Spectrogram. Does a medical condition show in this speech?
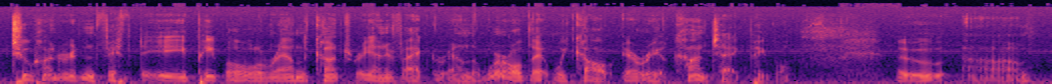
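Yes: spasmodic dysphonia; adult onset, diagnosed by otolaryngologist.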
